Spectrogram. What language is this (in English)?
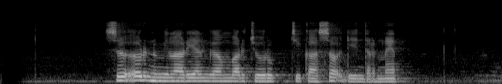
Sundanese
